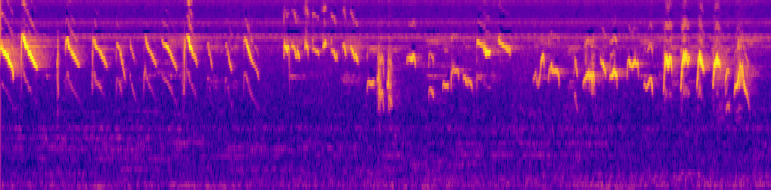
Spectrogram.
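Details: Vigorous white-eye song from a bird not given stimulants: evenly spaced high downslurred chips at first, then a varied warbling jumble of squeaky twitters.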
